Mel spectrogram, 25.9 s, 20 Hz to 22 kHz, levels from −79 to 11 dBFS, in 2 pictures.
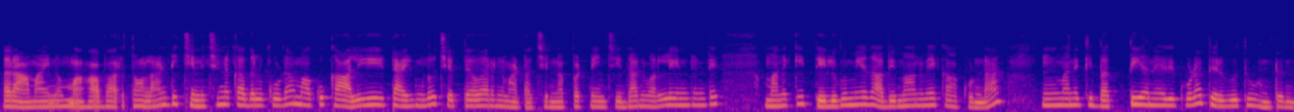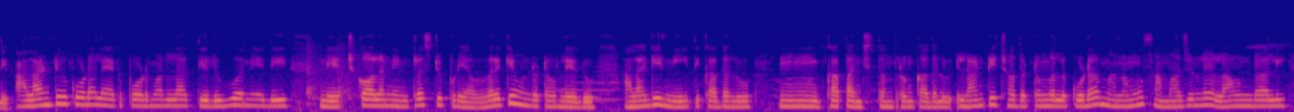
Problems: constant background noise, background conversations at intervals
